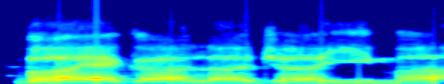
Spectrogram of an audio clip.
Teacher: it is a it is a vocal vibration we have bag i'm vibrating the vocal chords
